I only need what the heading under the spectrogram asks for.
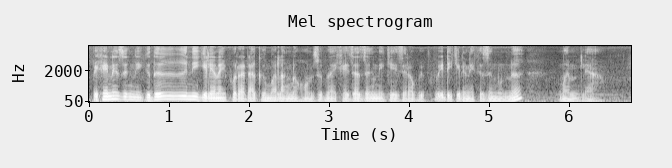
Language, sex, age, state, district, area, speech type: Bodo, male, 30-45, Assam, Udalguri, rural, spontaneous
